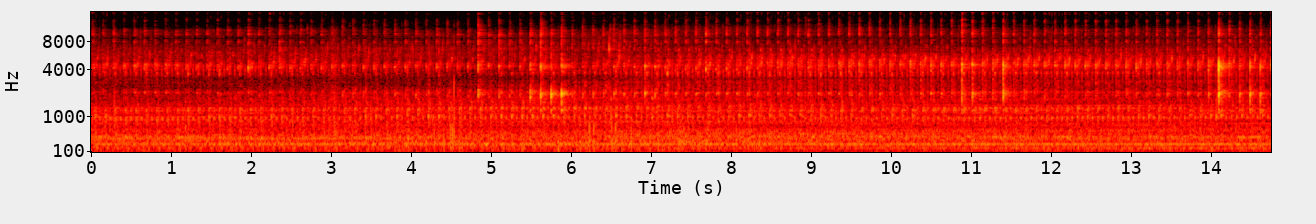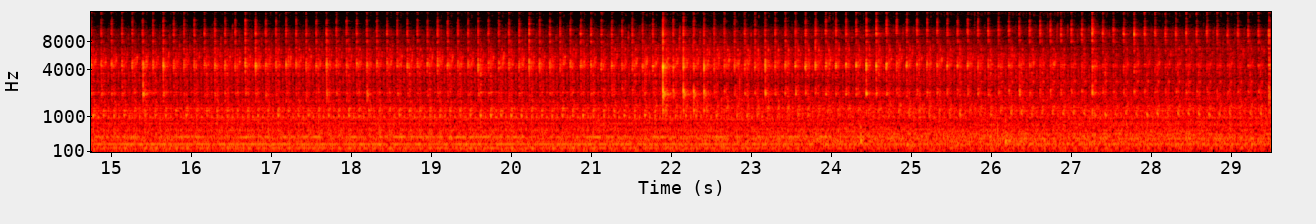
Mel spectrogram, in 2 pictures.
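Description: Mamod live-steam model traction engine running, its small steam cylinder beating fast and evenly, with a few sharper clicks along the way.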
